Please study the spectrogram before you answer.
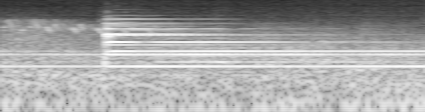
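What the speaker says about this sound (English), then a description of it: "Bells rang Wednesday in Dover." A single church bell in Dover strikes loudly and then rings on, its bright tone slowly fading away in a quiet setting, tolling in memory of the Orlando shooting victims.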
